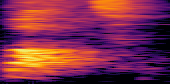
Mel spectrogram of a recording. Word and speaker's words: bought: Se pronuncia bought. Bought. So ignore la U, ignore la G, ignore la H. Solo O.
